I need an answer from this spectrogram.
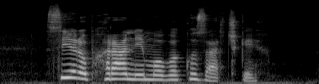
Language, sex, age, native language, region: Slovenian, female, 30-49, Slovenian, Carinthia region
